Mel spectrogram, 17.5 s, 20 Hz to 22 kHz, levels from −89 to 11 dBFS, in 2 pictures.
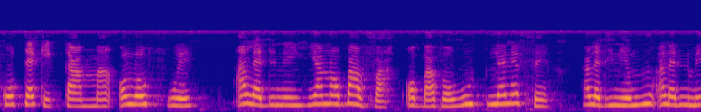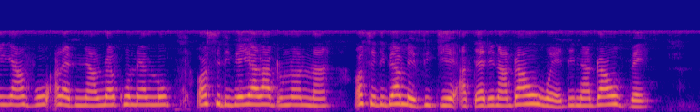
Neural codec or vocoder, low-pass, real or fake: codec, 16 kHz, 16 kbps, FunCodec, trained on LibriTTS, 50 frames a second; 7.2 kHz; fake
